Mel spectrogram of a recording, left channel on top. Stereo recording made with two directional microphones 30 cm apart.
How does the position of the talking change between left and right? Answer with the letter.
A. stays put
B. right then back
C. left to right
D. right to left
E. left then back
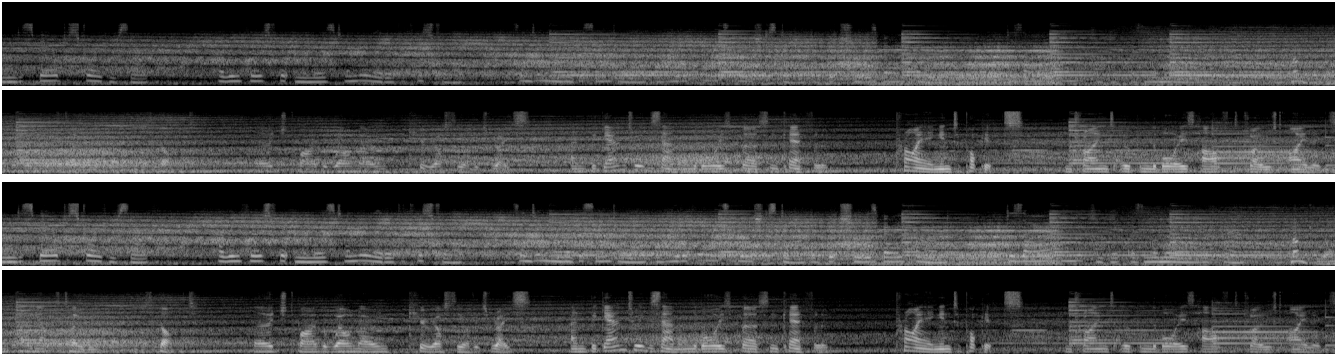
D.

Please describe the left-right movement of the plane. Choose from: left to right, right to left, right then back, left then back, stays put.
right to left.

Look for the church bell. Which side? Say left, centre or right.
centre.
